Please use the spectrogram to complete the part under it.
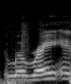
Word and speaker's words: Larae: My Twitter is Neek Laray. My Facebook is Mo Laray. Did I say Snapchat? My Snapchat is Neek Laray. – Can we spell Laray for the people? – Okay. Laray is spelled for everything.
